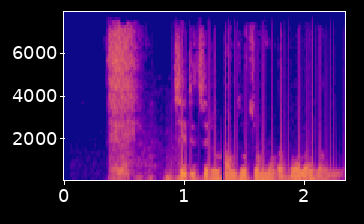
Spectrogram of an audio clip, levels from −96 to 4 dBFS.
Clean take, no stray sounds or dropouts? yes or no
no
